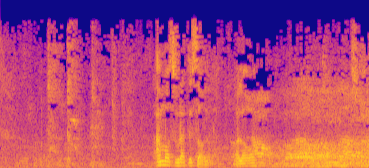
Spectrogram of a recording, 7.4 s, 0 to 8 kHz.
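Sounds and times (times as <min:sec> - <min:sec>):
person coughing harshly: 0:00.9 - 0:02.2
speech: 0:03.1 - 0:07.3.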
